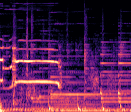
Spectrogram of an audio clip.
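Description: A chicken in the video game Danganronpa gives a drawn-out crow followed by short clucks, heard over a steady game music background, fairly close and moderately loud, with no talking.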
